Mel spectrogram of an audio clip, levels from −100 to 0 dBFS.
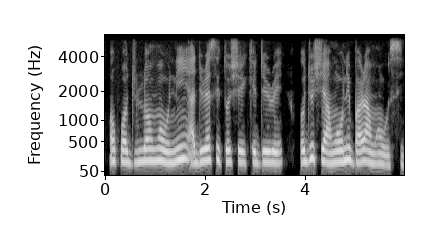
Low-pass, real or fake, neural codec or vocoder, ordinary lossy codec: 5.4 kHz; real; none; none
